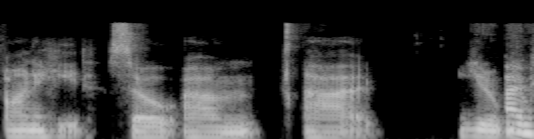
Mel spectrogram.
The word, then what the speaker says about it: Annahid: um I will just say uh it's actually pronounced aned so um uh you I'm so sorry about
